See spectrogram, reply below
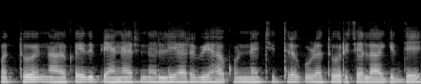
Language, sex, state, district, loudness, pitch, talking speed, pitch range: Kannada, male, Karnataka, Bidar, -17 LUFS, 110 Hz, 130 wpm, 105-110 Hz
